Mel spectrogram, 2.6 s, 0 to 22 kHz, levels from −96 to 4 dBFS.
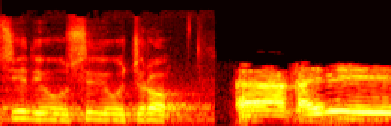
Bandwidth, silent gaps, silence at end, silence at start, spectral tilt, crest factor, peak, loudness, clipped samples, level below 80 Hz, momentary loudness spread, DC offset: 13 kHz; none; 0 s; 0 s; -5.5 dB/octave; 16 dB; -2 dBFS; -17 LUFS; under 0.1%; -64 dBFS; 12 LU; under 0.1%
